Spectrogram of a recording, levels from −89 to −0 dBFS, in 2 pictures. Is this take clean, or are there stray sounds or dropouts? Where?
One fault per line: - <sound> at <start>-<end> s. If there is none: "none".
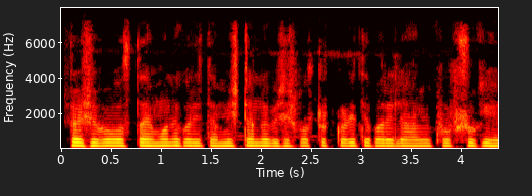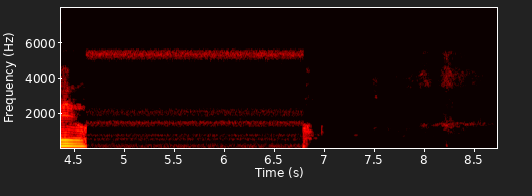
none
